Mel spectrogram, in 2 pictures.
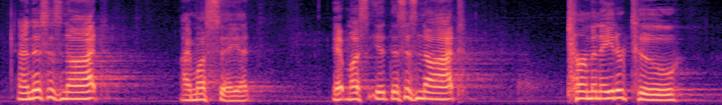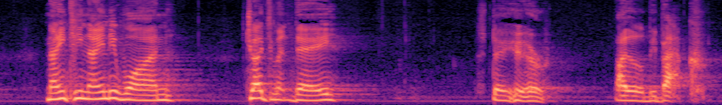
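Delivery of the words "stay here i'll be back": bad put-on Austrian accent, lower pitch. Contrasting a film with Terminator 2, quoting its famous line in a bad Austrian accent. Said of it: "my Austrian accent's not so good".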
